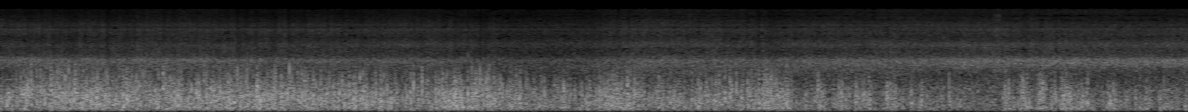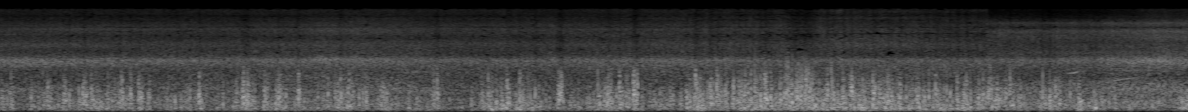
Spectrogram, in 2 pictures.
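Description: Ocean surf breaking and washing up the beach: a continuous rushing that rises and falls in level, with wind buffeting the microphone.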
